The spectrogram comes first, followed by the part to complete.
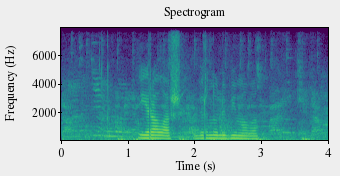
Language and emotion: Russian, neutral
